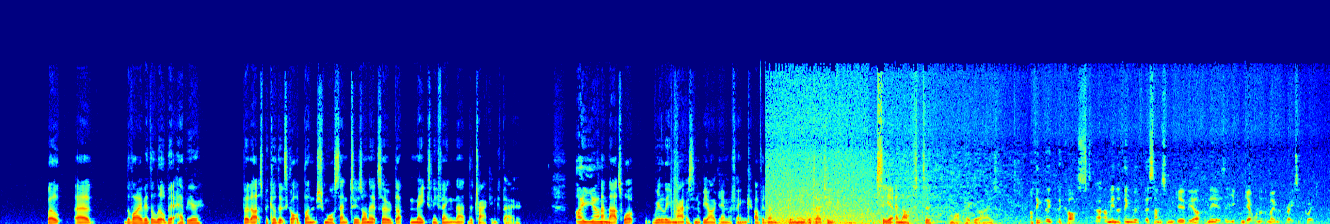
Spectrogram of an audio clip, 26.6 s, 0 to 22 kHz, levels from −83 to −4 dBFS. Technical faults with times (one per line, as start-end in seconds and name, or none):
0.00-26.60 noise suppressor artifacts
13.40-13.55 loose connector crackle
15.29-19.88 noise suppressor catching up
19.20-19.93 speech cut by the noise suppressor
20.57-26.35 speech cut by the noise suppressor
